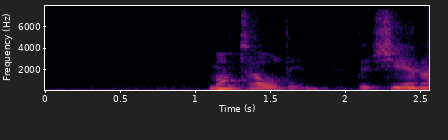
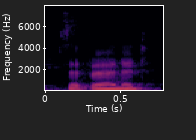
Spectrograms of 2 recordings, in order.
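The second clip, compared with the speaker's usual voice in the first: usual speaking voice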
